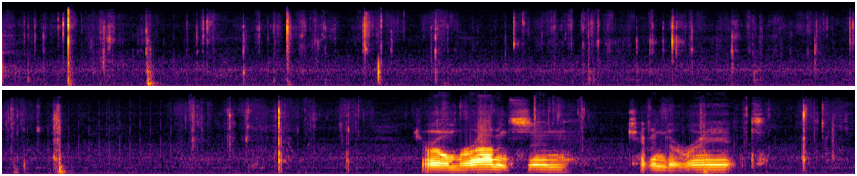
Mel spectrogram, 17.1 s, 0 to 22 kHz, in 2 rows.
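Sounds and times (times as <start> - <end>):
trading cards clicking and snapping: 5.1 - 9.2.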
